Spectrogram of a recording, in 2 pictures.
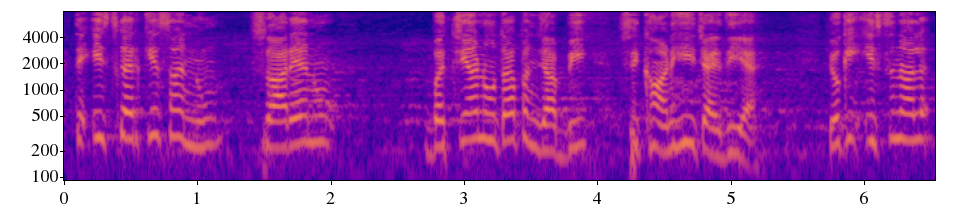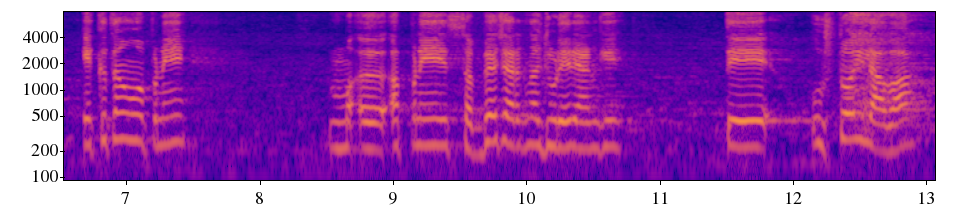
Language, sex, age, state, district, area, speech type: Punjabi, male, 18-30, Punjab, Pathankot, rural, spontaneous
